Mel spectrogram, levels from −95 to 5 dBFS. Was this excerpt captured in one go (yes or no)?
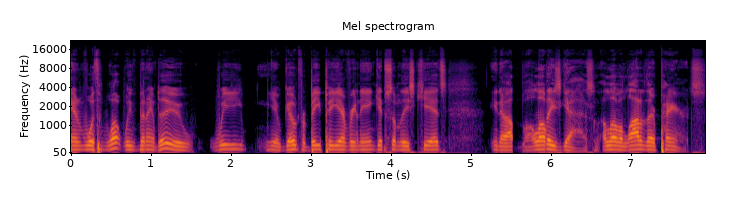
no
